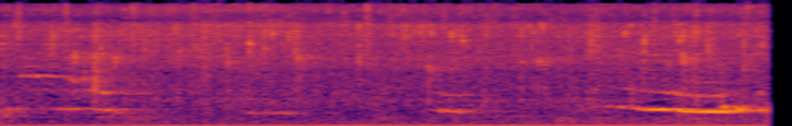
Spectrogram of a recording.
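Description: Onions hit heated oil in a pan for egg rice, giving a steady, close sizzling hiss that runs the whole time and swells a little toward the end.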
